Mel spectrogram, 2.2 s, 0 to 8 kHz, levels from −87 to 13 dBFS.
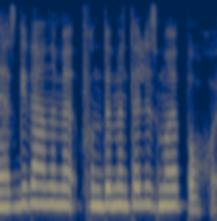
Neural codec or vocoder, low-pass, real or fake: none; 7.2 kHz; real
